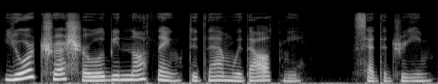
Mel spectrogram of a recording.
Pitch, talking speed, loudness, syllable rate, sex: 190 Hz, 165 wpm, -17 LUFS, 4.2 syllables/s, female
